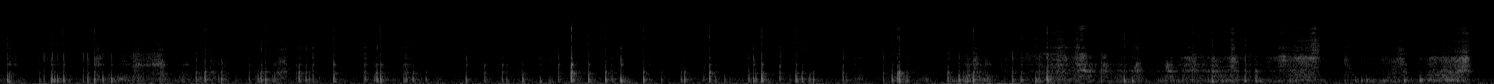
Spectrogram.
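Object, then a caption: Maple butcher block tabletop. Long nails scratch and rub across a large, solid maple butcher block tabletop with both hands. It makes a quiet, dense run of dry, short clicks and scratchy strokes centered low in the wood. After about ten seconds it shifts into steadier, brighter rubbing that carries on to the end.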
